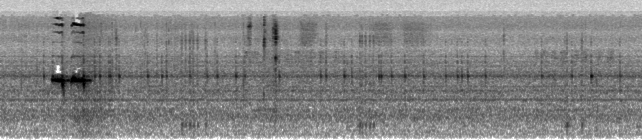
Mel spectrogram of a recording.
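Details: Bluebonnet (Northiella haematogaster) in a garden at Patchewollock, Victoria, Australia, gives two quick, clear high whistles in its first second, then goes quiet over a faint steady high hum and soft scattered ticks.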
